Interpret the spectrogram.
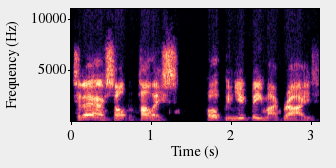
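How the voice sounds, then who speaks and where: Guy as earnest young panto hero, bit high pitched, reciting rhymes, muffled call audio. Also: lively intonation, normal speed, pushed and bright. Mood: rueful. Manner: declaiming rhymed lines earnestly. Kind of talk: amateur pantomime on a video call. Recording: dull lo-fi video call audio.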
